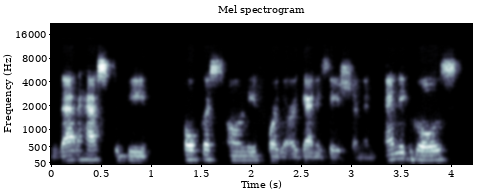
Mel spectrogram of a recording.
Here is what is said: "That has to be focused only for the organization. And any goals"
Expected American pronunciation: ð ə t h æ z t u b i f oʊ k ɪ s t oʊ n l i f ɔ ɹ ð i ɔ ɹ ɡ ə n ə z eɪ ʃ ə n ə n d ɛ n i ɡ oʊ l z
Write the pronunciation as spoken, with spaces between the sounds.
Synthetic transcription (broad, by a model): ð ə t h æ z t u b i f oʊ k ɪ s t oʊ n l i f ɔ ɹ ð i ɔ ɹ ɡ ə n ə z eɪ ʃ ə n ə n ɛ n i ɡ oʊ l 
